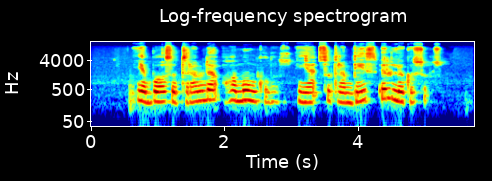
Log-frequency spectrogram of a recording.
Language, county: Lithuanian, Panevėžys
